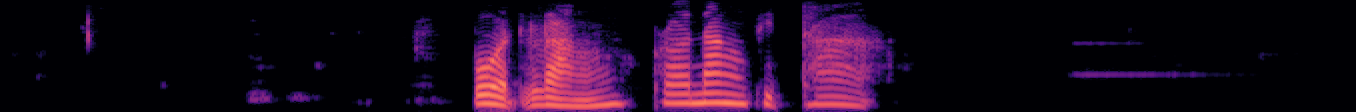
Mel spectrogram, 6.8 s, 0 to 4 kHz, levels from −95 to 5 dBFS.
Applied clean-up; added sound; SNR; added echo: none; none; none; none.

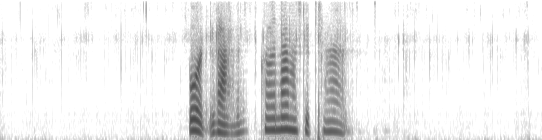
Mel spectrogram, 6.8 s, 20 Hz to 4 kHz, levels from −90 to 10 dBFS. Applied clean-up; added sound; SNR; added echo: neural separator model SepFormer WHAMR!.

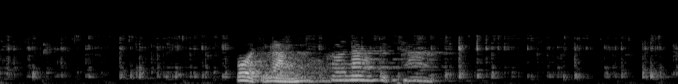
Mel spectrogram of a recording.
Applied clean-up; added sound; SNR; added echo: classical method WPE with log-MMSE.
